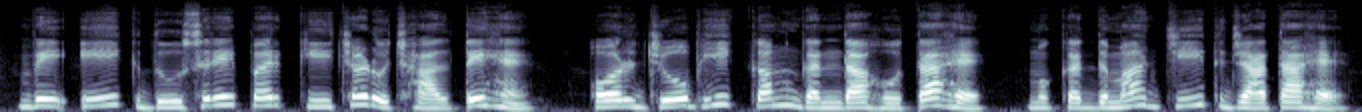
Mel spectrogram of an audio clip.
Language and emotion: Hindi, neutral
